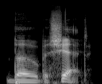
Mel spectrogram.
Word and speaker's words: Bo Bichette: And every time I say his name, I think of Boba Fett because it sounds like Boba Fett when you say Bo Bichette.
